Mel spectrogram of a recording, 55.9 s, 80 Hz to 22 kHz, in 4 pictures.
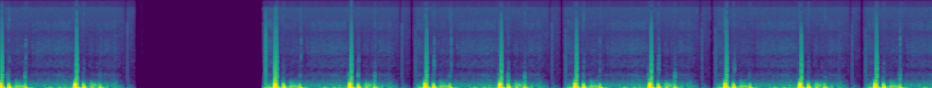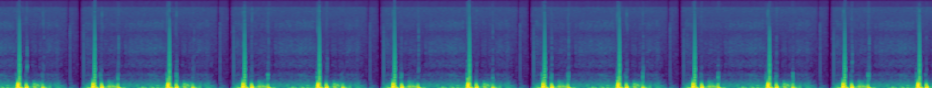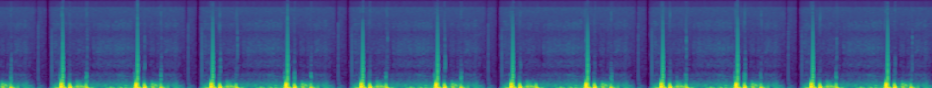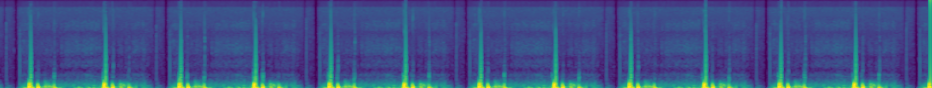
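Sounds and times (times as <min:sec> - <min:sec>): heartbeat knocks with click: 0:00.0 - 0:00.6, 0:01.2 - 0:01.7, 0:04.0 - 0:04.7, 0:05.3 - 0:05.8, 0:06.4 - 0:06.9, 0:07.5 - 0:08.0, 0:08.6 - 0:09.2, 0:09.8 - 0:10.3, 0:10.9 - 0:11.4, 0:12.0 - 0:13.7, 0:14.3 - 0:14.8, 0:15.4 - 0:18.2, 0:18.8 - 0:19.3, 0:19.9 - 0:20.4, 0:21.0 - 0:22.7, 0:23.3 - 0:23.8, 0:24.4 - 0:24.9, 0:25.5 - 0:26.0, 0:26.6 - 0:27.2, 0:27.8 - 0:28.3, 0:28.9 - 0:29.4, 0:30.0 - 0:31.7, 0:32.3 - 0:32.8, 0:33.4 - 0:33.9, 0:34.5 - 0:35.0, 0:35.6 - 0:36.2, 0:36.8 - 0:38.4, 0:39.0 - 0:39.6, 0:40.2 - 0:40.7, 0:41.3 - 0:41.8, 0:42.4 - 0:42.9, 0:43.5 - 0:44.0, 0:44.6 - 0:45.2, 0:45.8 - 0:46.3, 0:46.9 - 0:47.4, 0:48.0 - 0:49.7, 0:50.3 - 0:50.8, 0:51.4 - 0:51.9, 0:52.5 - 0:53.0, 0:53.6 - 0:54.2, 0:54.8 - 0:55.3.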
